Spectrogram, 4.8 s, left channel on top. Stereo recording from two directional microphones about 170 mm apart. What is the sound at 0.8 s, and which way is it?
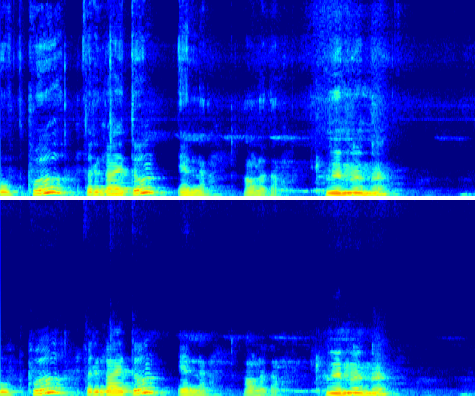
Speech, 45° left (ahead or behind).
